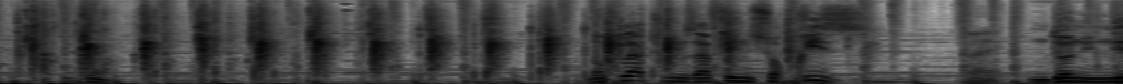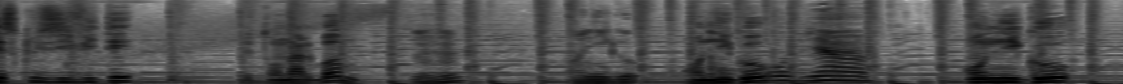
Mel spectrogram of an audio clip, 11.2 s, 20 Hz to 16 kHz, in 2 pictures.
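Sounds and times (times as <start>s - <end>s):
rhythmic clapping at a live show: 0.0s - 5.1s
speech: 3.0s - 11.1s.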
